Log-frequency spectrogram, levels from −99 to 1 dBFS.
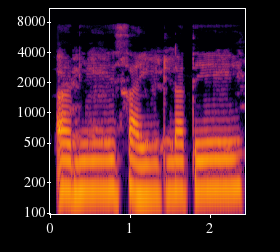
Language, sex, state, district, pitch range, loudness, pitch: Marathi, female, Maharashtra, Nagpur, 165-170 Hz, -25 LUFS, 165 Hz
